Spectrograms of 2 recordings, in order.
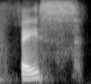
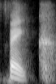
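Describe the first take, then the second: First: The c is said as an s sound. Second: The c is said as a k sound. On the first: The speaker calls it right. "So it's a face" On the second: The speaker calls it wrong. "you don't say fake"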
